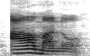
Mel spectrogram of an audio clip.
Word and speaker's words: amano: And then noi amiamo, voi amate, loro amano. So noi and voi are stressed at the end. The loro form is stressed at the beginning.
